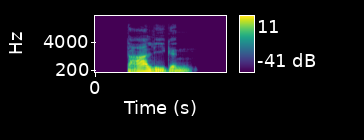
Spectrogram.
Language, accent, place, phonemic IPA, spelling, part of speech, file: German, Germany, Berlin, /ˈdaːliːɡn̩/, daliegen, verb, De-daliegen.ogg
- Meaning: to lie there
